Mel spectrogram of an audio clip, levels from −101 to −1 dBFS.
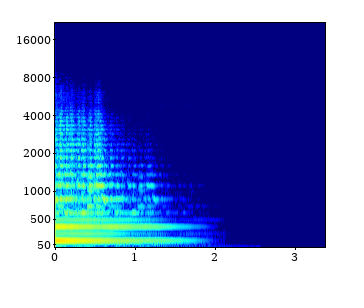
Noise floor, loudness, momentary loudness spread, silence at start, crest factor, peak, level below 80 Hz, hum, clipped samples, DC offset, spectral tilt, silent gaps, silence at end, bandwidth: under -90 dBFS; -42 LUFS; 21 LU; 0 s; 18 dB; -26 dBFS; -72 dBFS; none; under 0.1%; under 0.1%; -8.5 dB/octave; none; 1.7 s; 6.4 kHz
